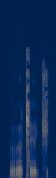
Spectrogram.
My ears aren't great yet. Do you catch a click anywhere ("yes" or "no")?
yes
